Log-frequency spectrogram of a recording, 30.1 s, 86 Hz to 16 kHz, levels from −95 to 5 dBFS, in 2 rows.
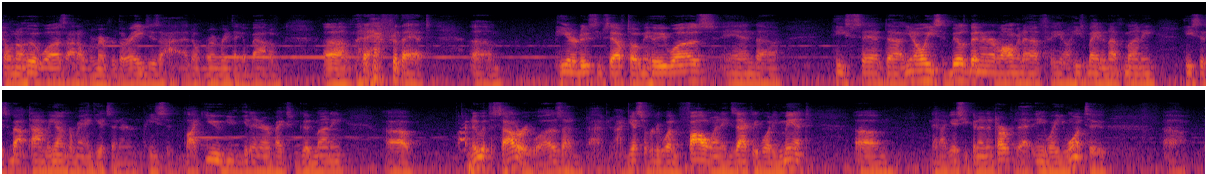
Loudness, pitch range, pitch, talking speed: -32 LUFS, 85-105 Hz, 95 Hz, 215 wpm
